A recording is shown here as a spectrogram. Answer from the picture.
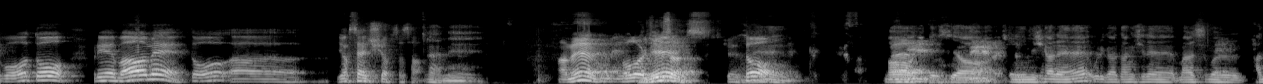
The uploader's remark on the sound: zoom meeting Wednesday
